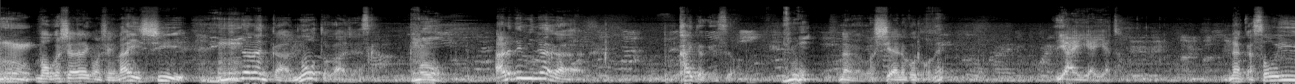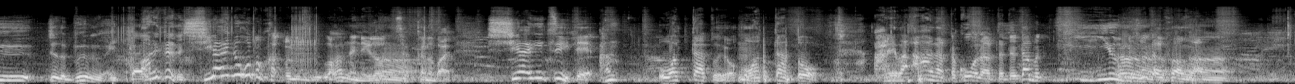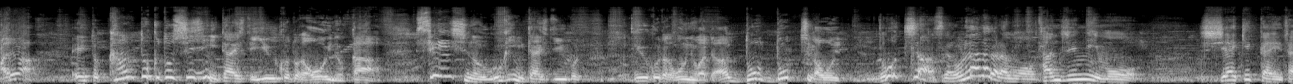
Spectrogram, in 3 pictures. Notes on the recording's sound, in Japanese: まさかの地元収録なゲスト回！地元のカラオケ居酒屋で真夜中のノリで収録！ノー台本、ノー編集でここまで上手く収録できるとは思いませんでした！！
